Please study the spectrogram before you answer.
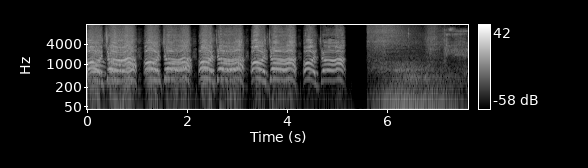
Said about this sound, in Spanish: Señores, un grito de aliento para su gente que está en México.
